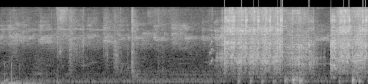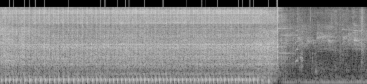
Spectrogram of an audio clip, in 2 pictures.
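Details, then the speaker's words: Yamaha automatic scooter (Soul GT/Mio type) after fixing slipping starter one-way clutch: starter whirs briefly, engages at once without slipping, engine fires into steady even run; starter clutch engaging properly. "ditarik aja pernya tadi disetar langsung nyangkut ya enggak ada istilahnya yang kayak ngelos"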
